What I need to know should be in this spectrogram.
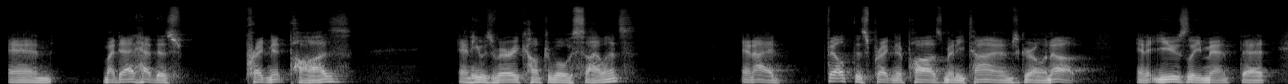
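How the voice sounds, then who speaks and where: A middle-aged man reading his own book, telling a personal story in an earnest, conversational way with thoughtful pauses. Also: fairly low pitch.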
